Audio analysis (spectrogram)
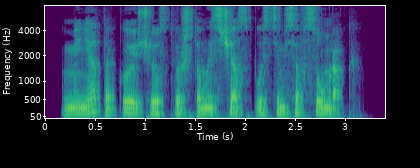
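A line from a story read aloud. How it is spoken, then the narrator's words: Grumbling. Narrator (Russian): проворчал Корт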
